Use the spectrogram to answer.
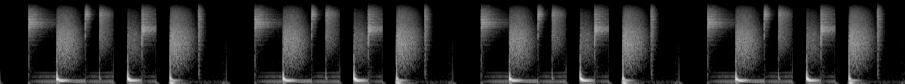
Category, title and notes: Music > Solo percussion
106 606Filtered Loop 01
606, Analog, Bass, Drum, DrumMachine, Electronic, Kit, Loop, Mod, Modified, music, Synth, Vintage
